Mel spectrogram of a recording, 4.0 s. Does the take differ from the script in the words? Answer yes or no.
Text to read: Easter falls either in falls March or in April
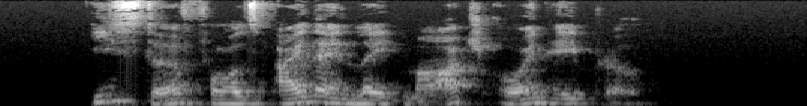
yes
